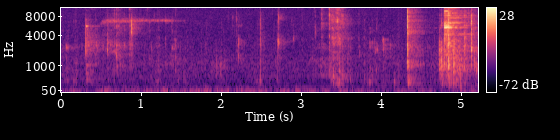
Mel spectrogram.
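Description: A person chewing and smacking a mouthful of eel curry close to the microphone. There are many small wet clicks, and a few louder noisy bursts in the last two seconds.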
